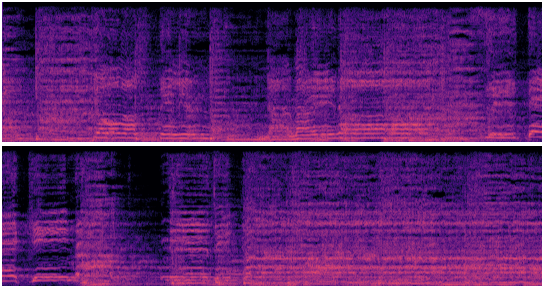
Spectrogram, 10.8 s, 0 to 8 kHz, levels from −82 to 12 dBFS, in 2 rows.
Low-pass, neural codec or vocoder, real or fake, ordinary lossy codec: none; codec, 16 kHz, 8 kbps, FreqCodec, larger model; fake; none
